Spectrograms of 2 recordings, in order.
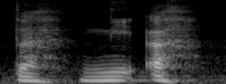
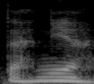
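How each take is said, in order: First: It has a glottal catch before the last syllable. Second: It is said smoothly with no glottal catch. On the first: This is the original form. The speaker calls it right. "dia asalnya tahniah" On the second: This is the everyday local form. The speaker calls it wrong. "kalau kita dalam bahasa Melayu sebut tahniah"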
